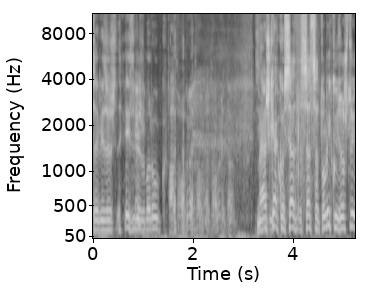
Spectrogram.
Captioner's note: laugh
